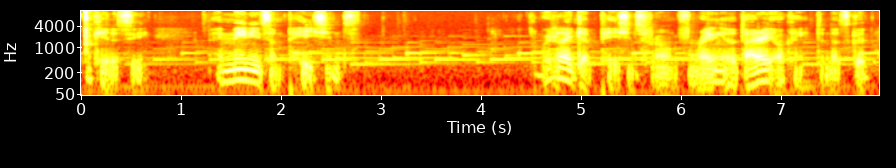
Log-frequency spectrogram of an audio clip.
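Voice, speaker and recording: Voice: mid-range voice, sing-song, normal speed, creaky, long pauses. A streamer playing a visual novel, reading its text aloud and talking casually through the choices. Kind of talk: reading game dialogue aloud with casual asides. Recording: background music under the voice. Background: music.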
